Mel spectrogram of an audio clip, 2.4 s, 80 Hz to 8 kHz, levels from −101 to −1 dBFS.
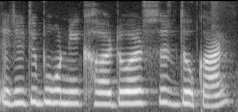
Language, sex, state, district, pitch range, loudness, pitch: Bengali, female, Tripura, West Tripura, 305-330 Hz, -14 LUFS, 315 Hz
